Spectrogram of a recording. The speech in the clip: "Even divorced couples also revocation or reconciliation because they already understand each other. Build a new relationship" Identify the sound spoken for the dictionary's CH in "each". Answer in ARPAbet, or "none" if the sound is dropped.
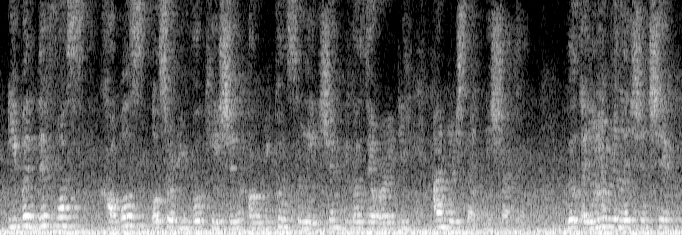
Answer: SH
